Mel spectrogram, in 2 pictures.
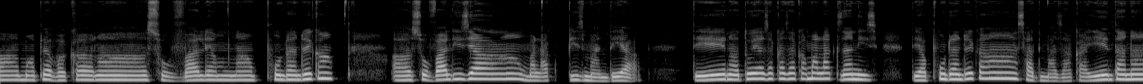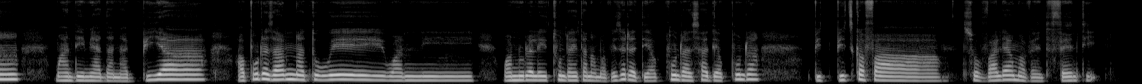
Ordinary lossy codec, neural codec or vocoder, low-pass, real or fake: none; none; none; real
